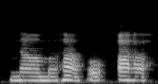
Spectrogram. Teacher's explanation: So many of our bijas, our seed mantras, they have what we call the visarga at the end, which is kind of like namaha or aha. It's like a kind of echo sound, a vibration at the end.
